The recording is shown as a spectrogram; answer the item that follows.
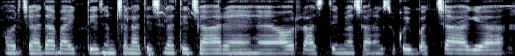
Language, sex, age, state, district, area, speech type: Hindi, female, 18-30, Uttar Pradesh, Varanasi, rural, spontaneous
